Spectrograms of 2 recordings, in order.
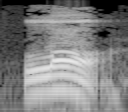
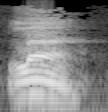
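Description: First: The L is heavy, with a dark vowel. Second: The L is light, with a clear vowel. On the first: The speaker calls it wrong. "ini lam yang tebal" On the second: The speaker calls it right. "Lam dibaca dengan mustafilah atau muraqqaqah, tipis"

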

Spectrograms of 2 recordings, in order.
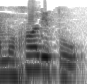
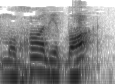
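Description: First: The word ends with a 'u' vowel. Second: The word ends with an 'a' vowel. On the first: The word is read in the nominative case. "bisa dibaca mukhalitu" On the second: The word is joined to the predicate in the accusative case. "Bisa dibaca mukhalita"

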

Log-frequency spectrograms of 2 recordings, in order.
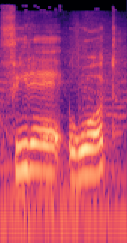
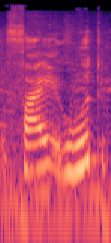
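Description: First: It is read out letter by letter, Spanish-style. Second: It is pronounced the English way. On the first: The speaker calls it wrong. "Leído tal cual" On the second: The speaker calls it right. "pero es Firewood, creo que se pronuncia"

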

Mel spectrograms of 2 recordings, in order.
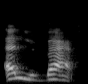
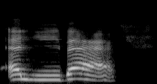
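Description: First: The l sound is clipped and unsteady. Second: The l sound is held steadily for its length. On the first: The speaker calls it wrong. "البعض يقطع صوت اللام المظهرة ويجعل مخرجها يضطرب" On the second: The speaker calls it right. "تعتني بزمن اللام المظهرة"

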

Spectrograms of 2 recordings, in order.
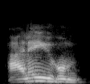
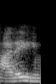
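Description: First: The vowel after the h is u. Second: The vowel after the h is i. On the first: "يضم" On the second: "باقي القراء"

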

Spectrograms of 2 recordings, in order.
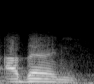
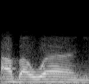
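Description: First: It is said without a w sound. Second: It is said with a w sound. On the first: The speaker calls it wrong. "tu dis pas abani" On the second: The speaker calls it right. "tu dis abawani"

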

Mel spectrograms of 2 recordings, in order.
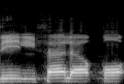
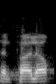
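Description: First: The q sound is pronounced strongly. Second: The q sound is pronounced weakly. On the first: The speaker calls it right. "القلق لابد أن تكون قوية" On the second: The speaker calls it wrong. "وليس الفلق"

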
